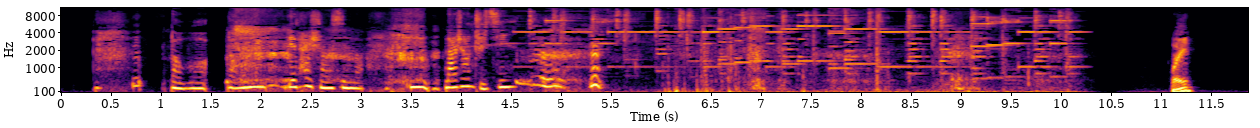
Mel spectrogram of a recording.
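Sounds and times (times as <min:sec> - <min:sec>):
speech: 0:00.3 - 0:05.6, 0:11.2 - 0:11.4
phone ringtone bright electronic melody: 0:04.2 - 0:10.4.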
